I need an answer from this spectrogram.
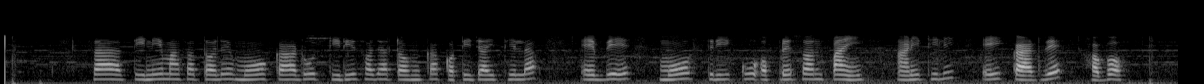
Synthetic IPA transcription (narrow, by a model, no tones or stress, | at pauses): sat̪inimasat̪ɔlemokaɾɖut̪iɾisɦɔd͡ʒaɾʈɔŋkakɔʈid͡ʒajt̪ʰila | ebe | most̪ɾikuʔɔpɾesɔnpaĩ | aɽ̃it̪ʰili | eikaɾɖɾe | hɔbɔ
